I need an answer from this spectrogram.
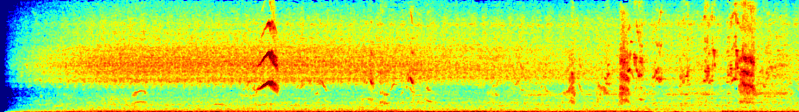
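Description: Birds chirping over a steady hiss and low hum, fading in from silence at the start. A louder pair of short arching chirps comes about two and a half seconds in, and a quick run of chirps near the end.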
